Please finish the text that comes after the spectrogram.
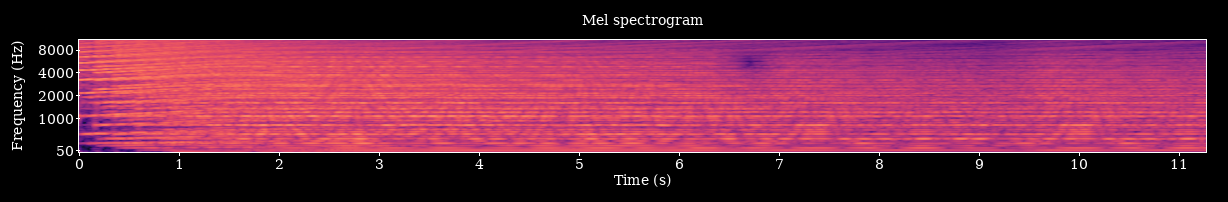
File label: GLIDE; Optical Media International; Sonic Images Library; SI FX Vol 9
